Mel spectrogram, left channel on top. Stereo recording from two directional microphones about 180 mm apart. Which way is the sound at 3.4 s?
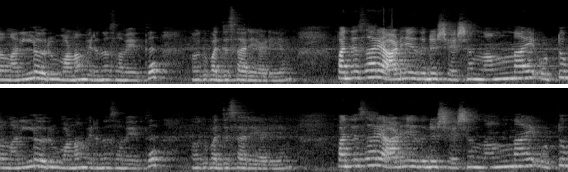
5° left (ahead or behind).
